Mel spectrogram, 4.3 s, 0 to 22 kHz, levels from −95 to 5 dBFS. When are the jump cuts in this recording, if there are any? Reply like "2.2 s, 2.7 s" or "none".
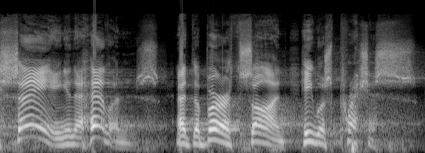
1.7 s, 2.4 s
